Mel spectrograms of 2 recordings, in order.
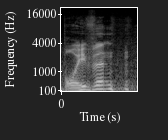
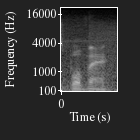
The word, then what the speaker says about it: Boivin: Oh, that's how you say it, not Boivin? Yeah, he is not Patrick Boivin, he is Bovin.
